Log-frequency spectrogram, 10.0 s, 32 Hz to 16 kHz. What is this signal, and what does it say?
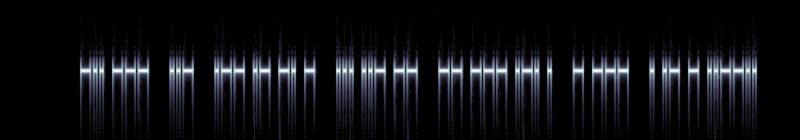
Morse code, heard as a keyed tone, about 32 wpm, 700 Hz. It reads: DO U WANT SUM MORE TO EAT?
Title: Sentences from Top 300 Words and Abbreviations 30wpm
